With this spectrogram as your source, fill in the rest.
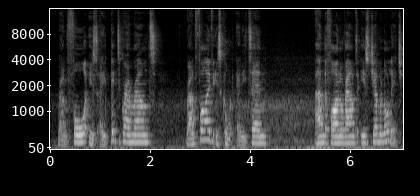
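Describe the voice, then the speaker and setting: There's a man talking at a moderate pace with lively intonation. Some light background noise can be heard. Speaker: quiz host. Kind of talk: quiz hosting. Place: home room.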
